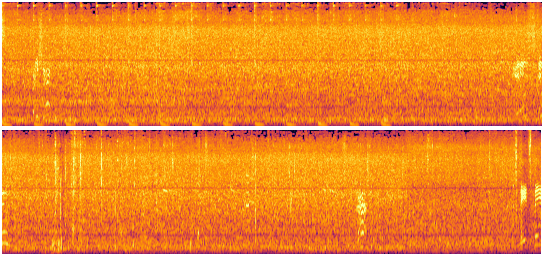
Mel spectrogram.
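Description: Fast water rushes and churns steadily outdoors.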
